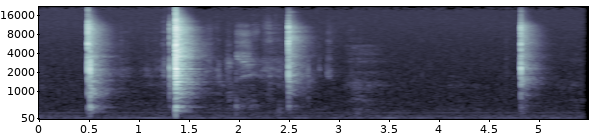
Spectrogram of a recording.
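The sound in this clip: Dry trigger pulls on a KE Arms rifle with a 3.5-pound single-stage trigger: four crisp, sharp clicks at uneven intervals, each separated by near silence.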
